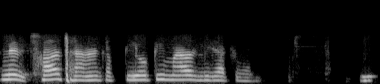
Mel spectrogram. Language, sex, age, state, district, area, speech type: Maithili, male, 18-30, Bihar, Samastipur, rural, conversation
